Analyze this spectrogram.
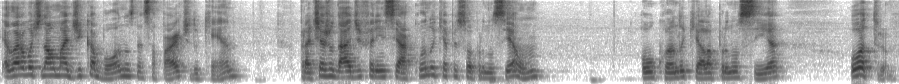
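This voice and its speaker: A man with a Brazilian Portuguese accent teaching an English lesson in a casual, explanatory way, often pausing with checking questions. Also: on the high side. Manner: chatty, asks checking questions, slows to demonstrate English phrases.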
